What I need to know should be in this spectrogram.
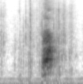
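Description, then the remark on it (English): A single sharp dog bark rings out once, short, standing alone against a quiet background with no voices. “Had to hit the dog with a rolled up piece of paper and still didn't work.”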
